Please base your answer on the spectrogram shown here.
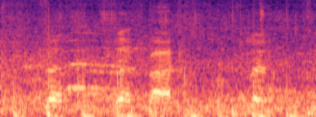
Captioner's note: crowd chatting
